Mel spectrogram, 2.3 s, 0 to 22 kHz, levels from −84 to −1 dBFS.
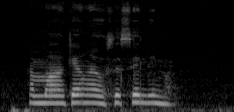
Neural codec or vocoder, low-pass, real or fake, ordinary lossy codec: vocoder, 44.1 kHz, 128 mel bands, Pupu-Vocoder; none; fake; none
